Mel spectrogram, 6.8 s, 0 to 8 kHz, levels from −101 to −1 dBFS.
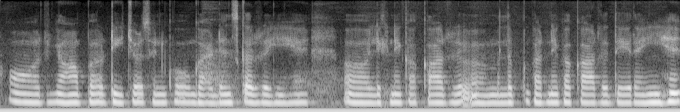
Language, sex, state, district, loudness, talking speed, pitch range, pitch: Hindi, female, Bihar, Lakhisarai, -17 LUFS, 185 wpm, 170-180 Hz, 175 Hz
